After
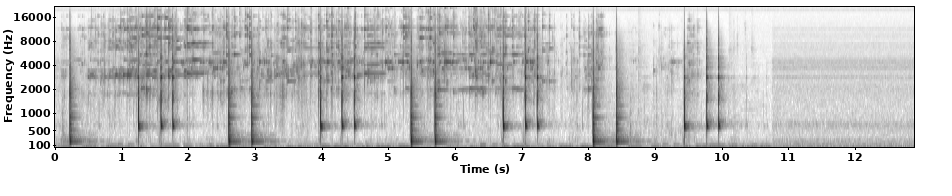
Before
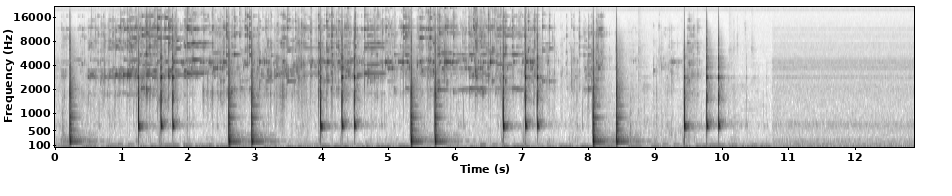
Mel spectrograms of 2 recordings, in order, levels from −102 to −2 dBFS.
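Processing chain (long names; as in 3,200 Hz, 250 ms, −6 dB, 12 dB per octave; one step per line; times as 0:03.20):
0:01.30–0:02.32: high-pass filter 83 Hz
level −2.5 dB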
